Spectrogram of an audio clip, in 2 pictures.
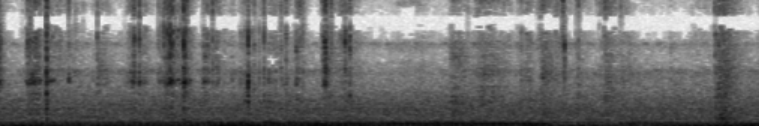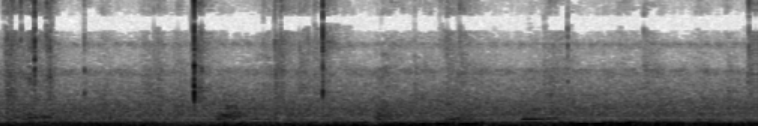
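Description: Steady low electrical hum under faint, indistinct background voices, with scattered small clicks and handling sounds in the first few seconds.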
